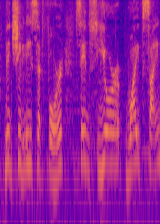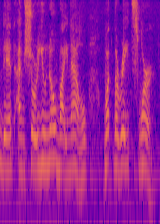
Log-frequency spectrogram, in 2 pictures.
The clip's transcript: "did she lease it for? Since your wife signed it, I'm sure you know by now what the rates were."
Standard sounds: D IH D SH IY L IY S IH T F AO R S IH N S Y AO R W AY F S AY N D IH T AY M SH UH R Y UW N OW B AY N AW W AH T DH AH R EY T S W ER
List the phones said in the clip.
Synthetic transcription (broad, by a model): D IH D SH IY L IY S IH T F AO R S IH N S Y AO R W AY F S AY N D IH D AY M SH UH R Y UW N OW B AY N AW W AH T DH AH R EY T S W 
